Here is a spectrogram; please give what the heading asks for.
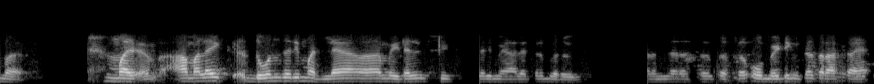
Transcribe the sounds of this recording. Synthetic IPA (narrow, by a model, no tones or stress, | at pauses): məɡ | məa̰m̤alaekd̪ond͡zəɾiːməd̪ʱljamiɽəlɕiːʈ | d͡zəɾiːmɛɭaljat̪əɾbʱəɾo | aɾənd̪əɾasəːkəsəːʔomeʈiŋɡt͡sət̪əɾasəaɦe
